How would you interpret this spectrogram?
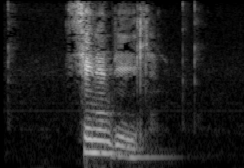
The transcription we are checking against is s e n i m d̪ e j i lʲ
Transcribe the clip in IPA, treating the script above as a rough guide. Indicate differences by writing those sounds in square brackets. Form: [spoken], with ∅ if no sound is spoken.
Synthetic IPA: s e n i [n] d̪ e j i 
